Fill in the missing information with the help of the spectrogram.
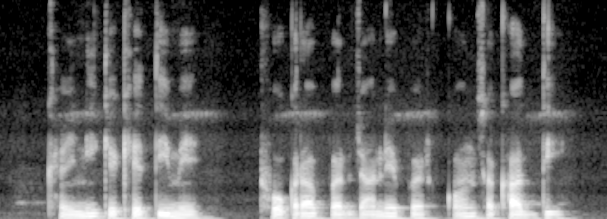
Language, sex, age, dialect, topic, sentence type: Magahi, male, 18-24, Western, agriculture, question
